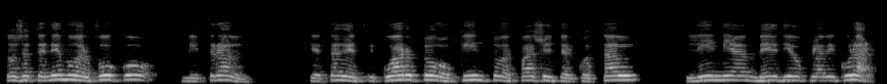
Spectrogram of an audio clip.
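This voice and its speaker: A man's voice: high-pitched, unhurried, darkish tone. A middle-aged man giving a medical lecture over slides, repeating key points and addressing his students directly. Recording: dull lo-fi lecture recording.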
